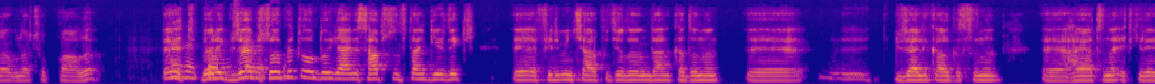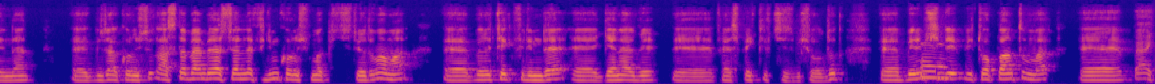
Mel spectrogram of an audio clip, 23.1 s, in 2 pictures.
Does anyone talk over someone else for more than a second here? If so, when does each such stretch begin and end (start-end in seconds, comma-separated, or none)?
1.7-2.9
